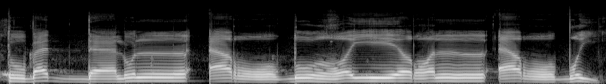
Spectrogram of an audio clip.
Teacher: ro itu memang tidak boleh getarannya berlebihan [mendengus] tapi juga tidak boleh getarannya ada nuansa-nuansa Eropa di sana ya.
